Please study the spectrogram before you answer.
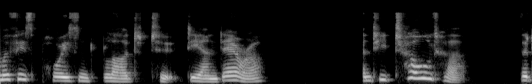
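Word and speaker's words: Deianira: asking about the spelling I believe it's pronounced deander he was asked by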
